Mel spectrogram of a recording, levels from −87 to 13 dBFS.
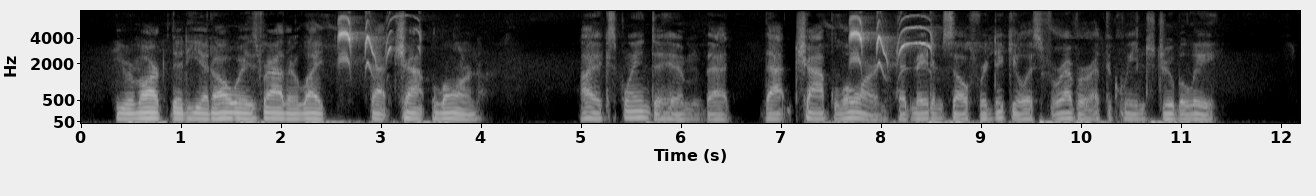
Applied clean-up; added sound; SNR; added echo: neural mask model Resemble Enhance denoiser.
